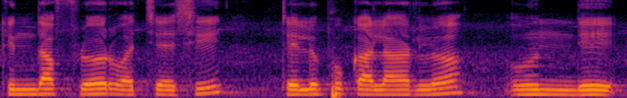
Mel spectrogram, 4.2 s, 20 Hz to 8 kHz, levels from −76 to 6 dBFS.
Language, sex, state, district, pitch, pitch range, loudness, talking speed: Telugu, male, Telangana, Hyderabad, 145 Hz, 140-155 Hz, -17 LUFS, 85 wpm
